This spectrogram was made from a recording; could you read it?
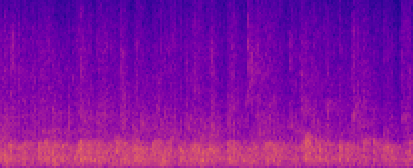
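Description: Steady audience applause welcoming a panellist at an evening panel event at a museum, a dense rush of many hands clapping at an even loudness for about three seconds, with no voices standing out.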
